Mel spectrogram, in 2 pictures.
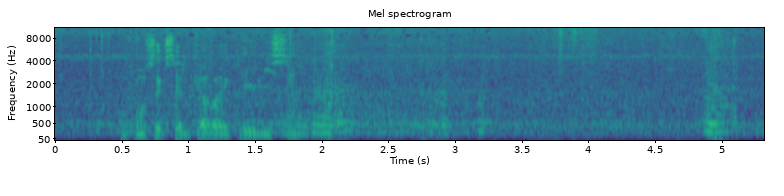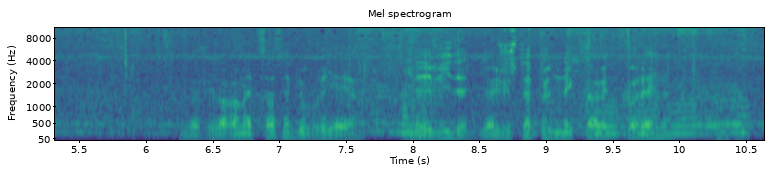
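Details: Honey bees of a drone-laying hive buzz loudly around an open colony during a rescue on 3 May 2021. A brood frame with nurse bees from a neighbouring, rather defensive hive is added. The droning hum wavers in pitch, with handling clicks.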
